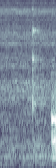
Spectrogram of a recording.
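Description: Chopped shallot dropped into hot avocado oil in a pan gives a soft, steady sizzle, with a faint stir or clink near the end.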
